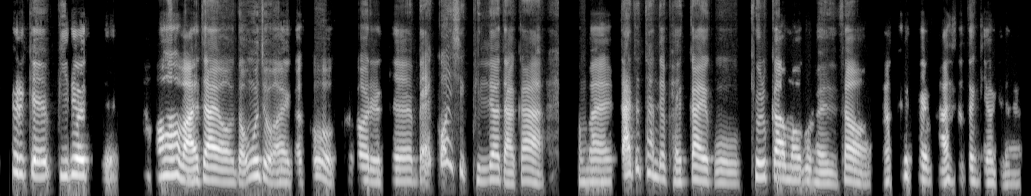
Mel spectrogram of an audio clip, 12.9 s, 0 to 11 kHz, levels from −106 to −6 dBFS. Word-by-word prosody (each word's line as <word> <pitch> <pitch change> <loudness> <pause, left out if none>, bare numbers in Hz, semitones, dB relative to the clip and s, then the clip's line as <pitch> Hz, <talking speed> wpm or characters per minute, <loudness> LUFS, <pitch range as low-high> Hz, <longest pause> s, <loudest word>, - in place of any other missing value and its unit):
그렇게 245 -5 +2
비디오집 245 +1 +6 0.8
아 245 +2 +5
맞아요. 165 -2 +6
너무 215 +11 +1
좋아해 155 -9 -1
갖고 155 - -4
그거를 185 - -3
이렇게 170 -1 -1
몇 475 - -4
권씩 330 - -4
빌려다가 170 -4 -2 0.4
정말 160 0 -3
따뜻한 280 -7 0
데 195 -2 -5
배 160 -2 -6
깔고 155 -5 -1
귤 220 0 0
까 210 -2 +4
먹으면서 160 -4 -2 0.2
막 165 +2 -7
그렇게 230 -6 -3
봤었던 165 +1 -3
기억이 155 -1 -5
나요. 135 +1 -14
175 Hz, 270 characters per minute, -21 LUFS, 155-225 Hz, 0.8 s, 비디오집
